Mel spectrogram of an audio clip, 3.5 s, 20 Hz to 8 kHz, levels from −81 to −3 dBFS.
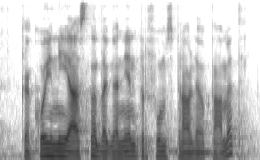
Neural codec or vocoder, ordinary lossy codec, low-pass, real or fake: codec, 16 kHz, 2 kbps, FunCodec, trained on LibriTTS, 25 frames a second; none; 7.2 kHz; fake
